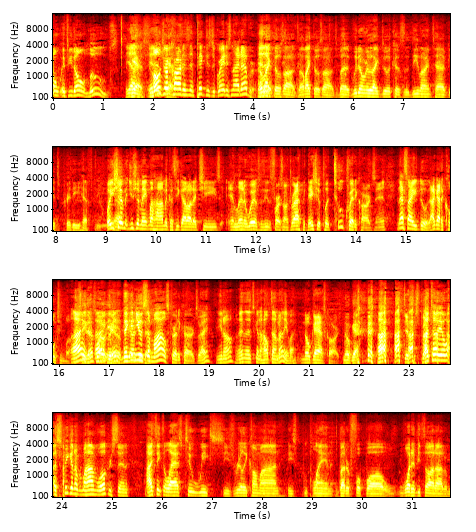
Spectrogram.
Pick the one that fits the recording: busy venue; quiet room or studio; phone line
busy venue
